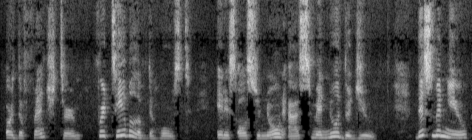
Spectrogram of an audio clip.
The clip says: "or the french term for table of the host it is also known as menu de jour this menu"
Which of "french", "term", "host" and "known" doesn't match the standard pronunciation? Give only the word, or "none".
none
